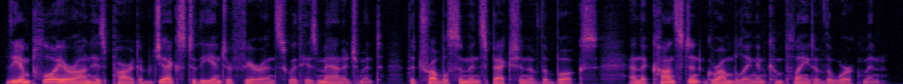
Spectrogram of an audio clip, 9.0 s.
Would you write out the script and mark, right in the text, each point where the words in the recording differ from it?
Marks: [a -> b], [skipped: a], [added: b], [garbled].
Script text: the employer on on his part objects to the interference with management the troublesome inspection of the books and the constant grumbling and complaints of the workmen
the employer on [skipped: on] his part objects to the interference with [added: his] management the troublesome inspection of the books and the constant grumbling and [complaints -> complaint] of the workmen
